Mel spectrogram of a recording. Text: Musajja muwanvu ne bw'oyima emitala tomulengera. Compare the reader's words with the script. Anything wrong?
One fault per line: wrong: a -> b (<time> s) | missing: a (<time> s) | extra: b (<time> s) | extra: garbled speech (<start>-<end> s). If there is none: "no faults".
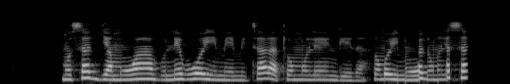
extra: garbled speech (3.7-4.7 s)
